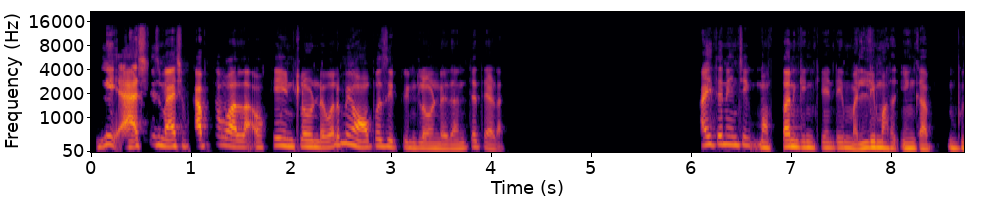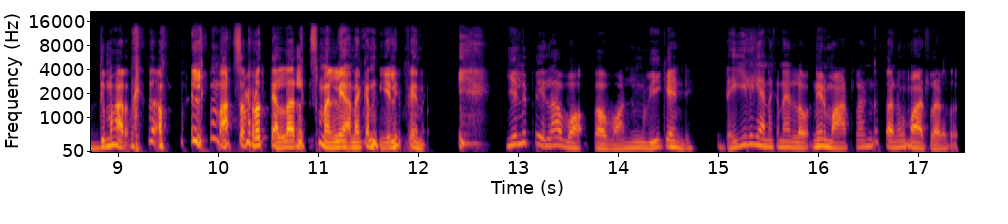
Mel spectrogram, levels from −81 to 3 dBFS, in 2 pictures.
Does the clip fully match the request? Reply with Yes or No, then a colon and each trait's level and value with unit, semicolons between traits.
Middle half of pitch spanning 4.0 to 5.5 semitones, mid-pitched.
Yes: average, 5.2 semitones; medium, 170 Hz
